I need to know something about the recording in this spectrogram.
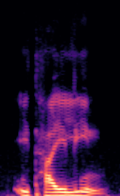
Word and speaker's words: ethylene: Okay, सभी लोग इस प्रोनाउंसिएशन ये वाला ध्यान देंगे, इथाइलिन, इथाइलिन and abscisic acid.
